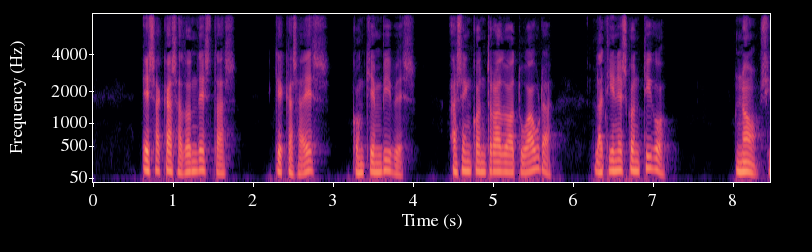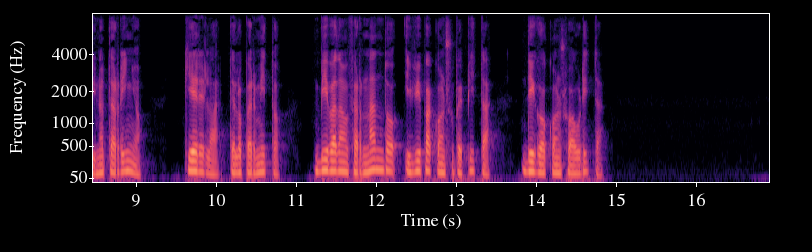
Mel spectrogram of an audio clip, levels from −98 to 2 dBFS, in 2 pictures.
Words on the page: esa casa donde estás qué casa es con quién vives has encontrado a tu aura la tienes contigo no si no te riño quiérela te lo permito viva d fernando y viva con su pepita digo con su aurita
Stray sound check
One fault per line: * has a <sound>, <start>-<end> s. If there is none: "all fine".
all fine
